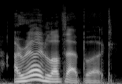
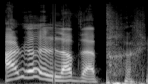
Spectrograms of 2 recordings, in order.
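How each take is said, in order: First: Said in the usual way. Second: Put-on high, loud, over-the-top Valley Girl gush. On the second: Sandy gushing over Goldman's book, hammed-up Valley Girl. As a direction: go all out as a squealing Valley Girl fan. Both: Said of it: "Can't do this, dude".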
